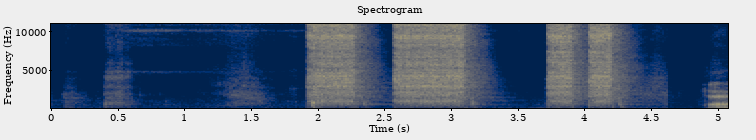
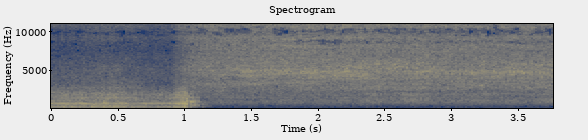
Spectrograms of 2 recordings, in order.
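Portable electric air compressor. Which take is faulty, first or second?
second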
